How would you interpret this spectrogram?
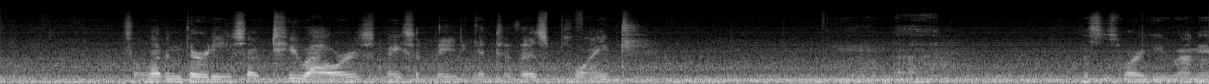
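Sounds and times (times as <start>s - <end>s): tyres on road: 0.0s - 12.0s
vehicle engine rumble: 0.0s - 12.0s.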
